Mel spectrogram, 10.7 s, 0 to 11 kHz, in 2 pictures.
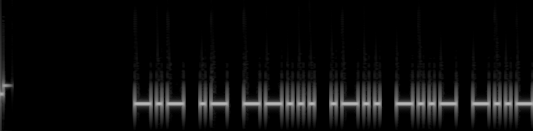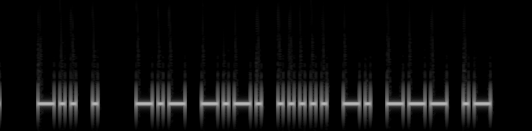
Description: Morse code, heard as a keyed tone, about 22 wpm, 700 Hz. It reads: KA7LXX DE KC5NOA
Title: USA Callsign DE Callsign 22wpm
